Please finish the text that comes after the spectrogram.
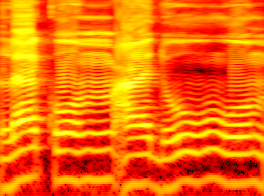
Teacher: Kemudian lakum aduwwum, kemudian dalam mim mati bertemu ain, kita baca dengan bacaan izhar syafawi, suara mimnya harus jelas. Kemudian aduwwum, nah, di sini harus dibaca juga dengan sempurna wawunya dengan tasydid.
